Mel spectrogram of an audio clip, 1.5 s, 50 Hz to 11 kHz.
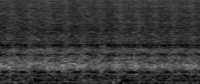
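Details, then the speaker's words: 5-cylinder race engine rebuild, cranking with oil pressure, before injectors fitted: starter spins with an even, steady beat, no dropouts, compression now present and even, previously there was none. "sounds so there'll be compression last time i heard it i had none"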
